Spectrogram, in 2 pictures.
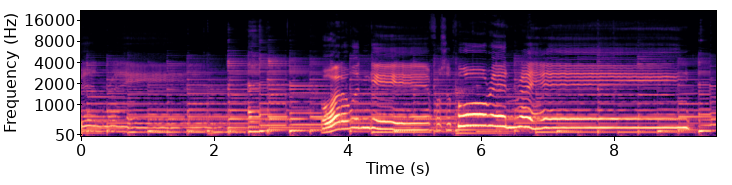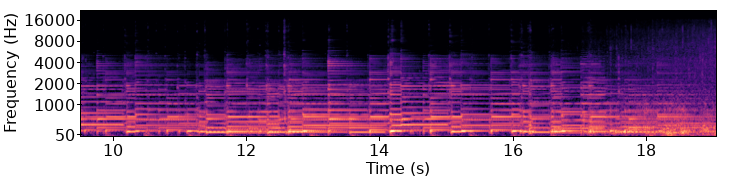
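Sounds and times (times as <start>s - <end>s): acoustic guitar picking and strumming: 0.0s - 19.0s.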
